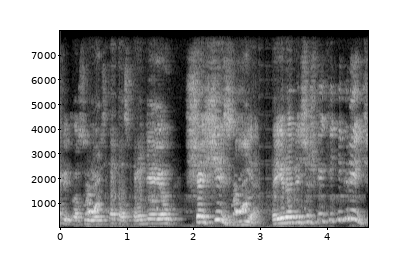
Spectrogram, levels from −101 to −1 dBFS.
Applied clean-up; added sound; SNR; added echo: neural separator model SepFormer DNS4.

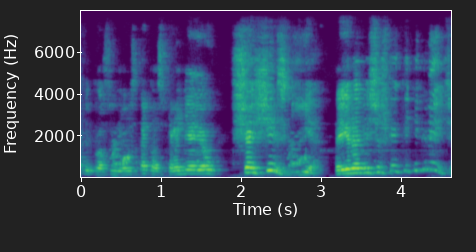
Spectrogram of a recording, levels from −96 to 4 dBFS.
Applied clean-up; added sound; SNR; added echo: neural mask model DeepFilterNet 3.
